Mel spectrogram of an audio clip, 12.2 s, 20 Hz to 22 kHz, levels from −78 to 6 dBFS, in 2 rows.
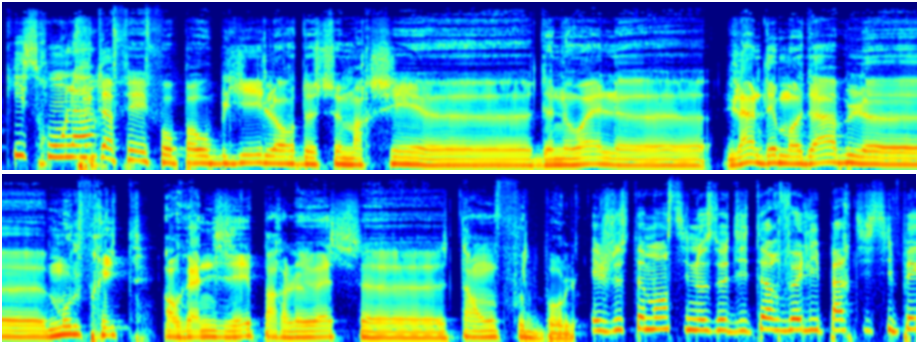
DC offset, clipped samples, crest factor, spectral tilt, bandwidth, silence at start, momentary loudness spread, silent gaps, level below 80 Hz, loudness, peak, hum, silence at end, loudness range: under 0.1%; under 0.1%; 14 dB; -4.5 dB/octave; 19.5 kHz; 0.05 s; 4 LU; none; -34 dBFS; -14 LUFS; 0 dBFS; none; 0 s; 2 LU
